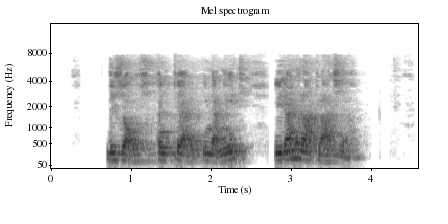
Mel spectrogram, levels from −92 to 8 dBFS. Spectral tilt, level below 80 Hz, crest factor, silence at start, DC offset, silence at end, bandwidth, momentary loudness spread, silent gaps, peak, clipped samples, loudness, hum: -6 dB/octave; -62 dBFS; 18 dB; 0.7 s; under 0.1%; 0.75 s; 7.8 kHz; 13 LU; 2.75-2.79 s; -2 dBFS; under 0.1%; -18 LUFS; none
